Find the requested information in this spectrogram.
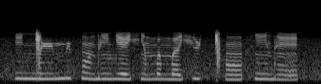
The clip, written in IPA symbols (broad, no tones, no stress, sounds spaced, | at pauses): i ŋ͡ǀ y m y p õ d ĩ ʎ e ç ə̃ m ə m ə ç y ǀʰ õ x ĩ d ẽ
